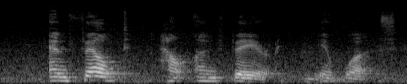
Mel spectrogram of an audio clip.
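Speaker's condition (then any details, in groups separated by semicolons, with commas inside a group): Spasmodic dysphonia; injections into throat at Adam's apple every 4 months, ongoing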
